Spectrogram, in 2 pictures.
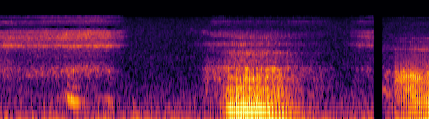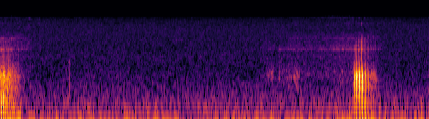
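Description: Low, rough rattling bursts on inhaled breaths, separated by quieter exhalations against steady room hiss; a sleeping adult snoring.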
